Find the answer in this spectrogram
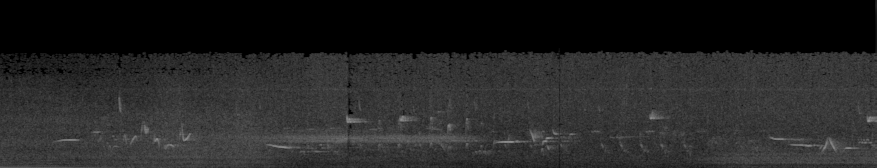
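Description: Birds chirping and calling in short, scattered high notes over a steady rushing background of outdoor ambience.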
